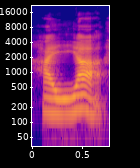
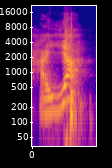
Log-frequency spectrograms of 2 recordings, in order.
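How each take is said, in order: First: Said in the usual way. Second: "hayah" as a short, punchy karate shout; mock martial-arts "hayah", punched louder on the end; karate-chop cry. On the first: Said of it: "So this word would be". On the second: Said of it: "like you just karate chopped a board".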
